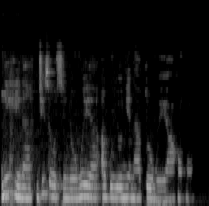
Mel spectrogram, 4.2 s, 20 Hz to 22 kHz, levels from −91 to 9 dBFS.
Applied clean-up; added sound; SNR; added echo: none; none; none; none.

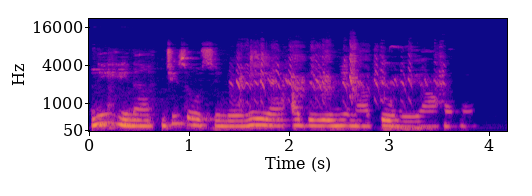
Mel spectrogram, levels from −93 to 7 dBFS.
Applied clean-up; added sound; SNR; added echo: none; Bird; 12 dB; none.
